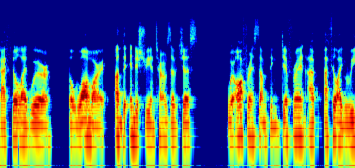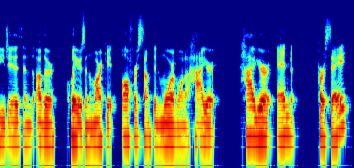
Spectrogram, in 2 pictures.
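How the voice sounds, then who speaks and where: A man in his thirties from Nigeria, a podcast guest telling his life story in a relaxed, rambling way. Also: fairly low pitch, normal speed. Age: 30s. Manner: relaxed, rambling, restarts and laughs easily. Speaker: podcast guest, business founder. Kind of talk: casual interview storytelling.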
